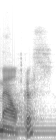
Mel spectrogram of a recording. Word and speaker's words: Malchus: It's Kidron and Malchus.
